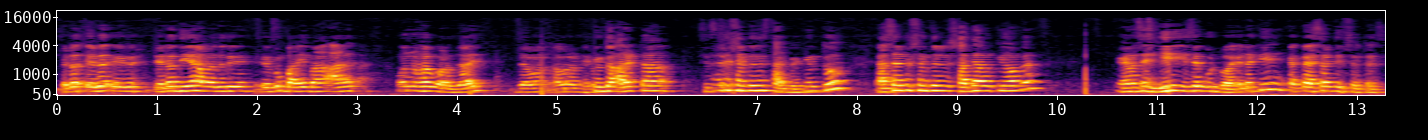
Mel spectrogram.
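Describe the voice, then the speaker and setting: A man's voice: high-pitched, quick pace, darkish tone, slight background noise. A man explains like a classroom teacher. He asks questions and then answers them himself. The sound is echoey and picked up at a distance from the microphone. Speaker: English grammar teacher. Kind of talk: classroom-style lesson explanation. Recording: roomy echo, distant microphone.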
